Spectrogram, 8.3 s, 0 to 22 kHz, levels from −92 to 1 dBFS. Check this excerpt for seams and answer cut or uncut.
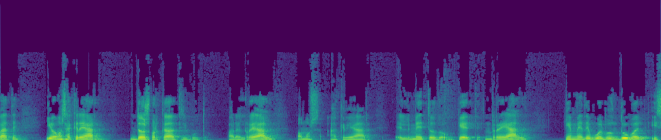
cut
